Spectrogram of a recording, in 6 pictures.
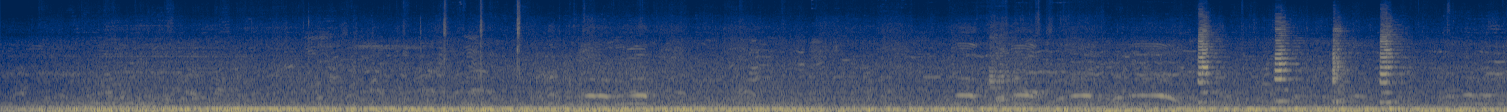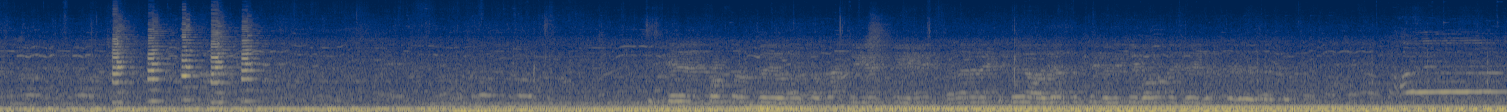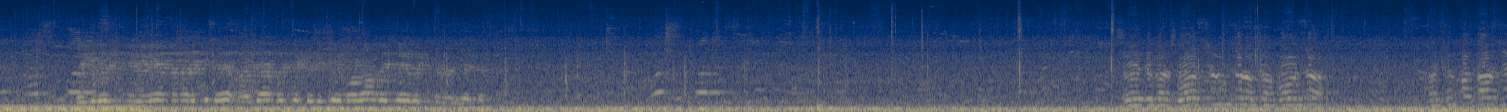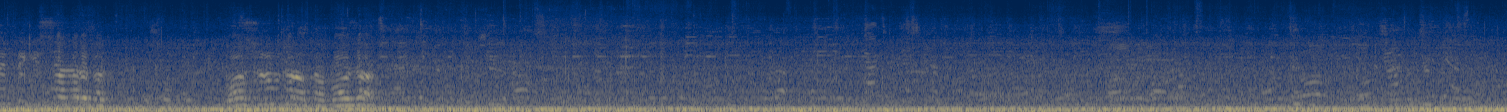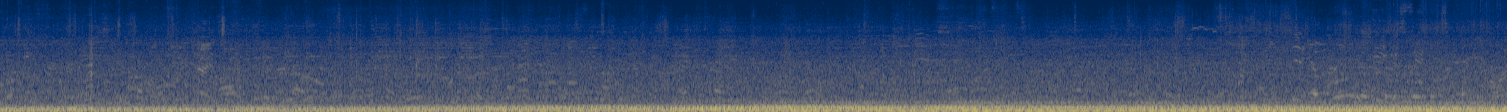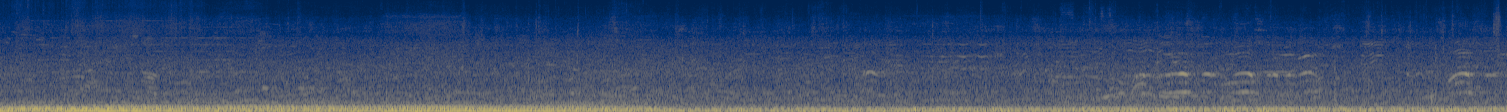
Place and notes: Bosporus tour boat and ferry terminal near the Galata Bridge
